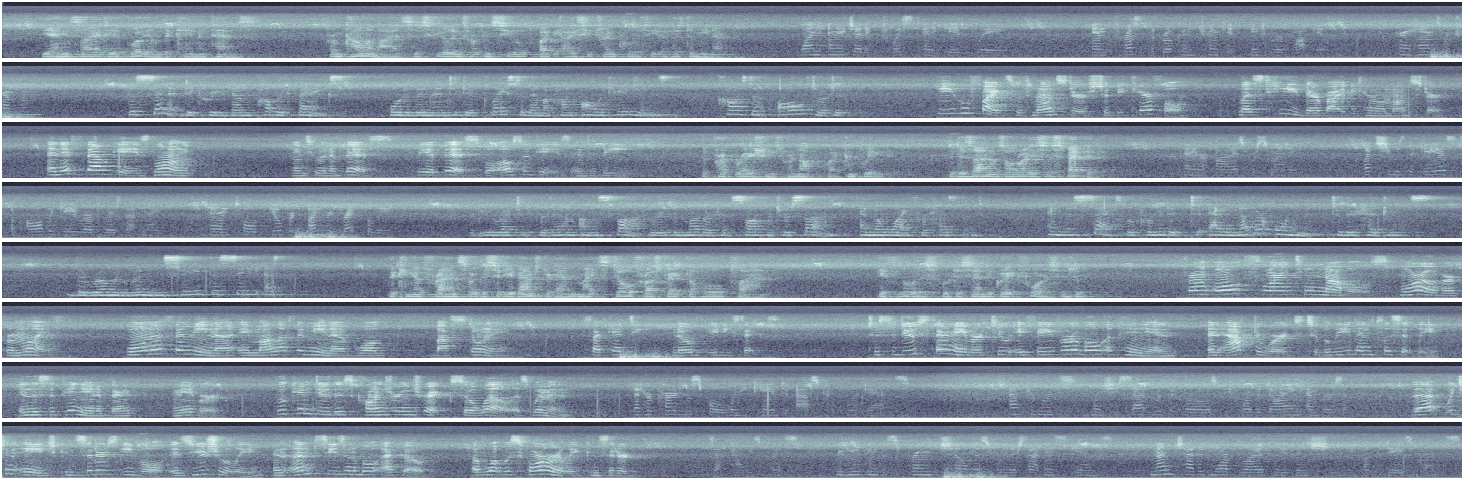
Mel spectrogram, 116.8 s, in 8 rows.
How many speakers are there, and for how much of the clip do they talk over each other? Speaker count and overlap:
4, no overlap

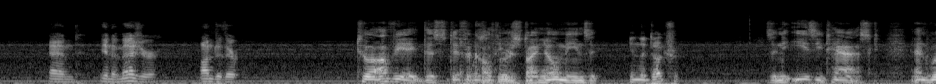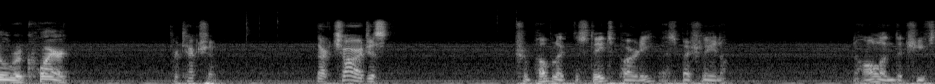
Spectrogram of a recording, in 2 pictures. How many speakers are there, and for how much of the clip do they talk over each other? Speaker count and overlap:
3, about 8%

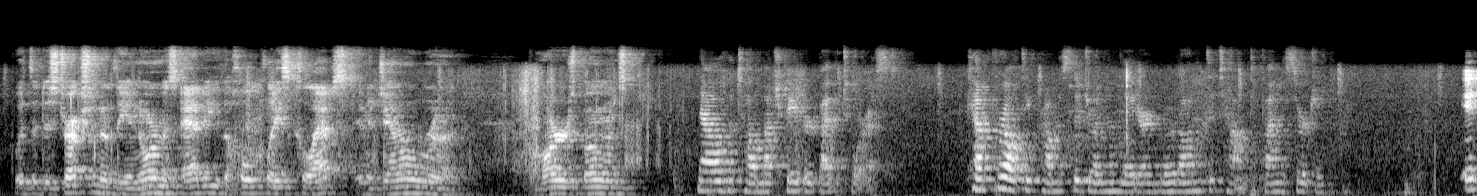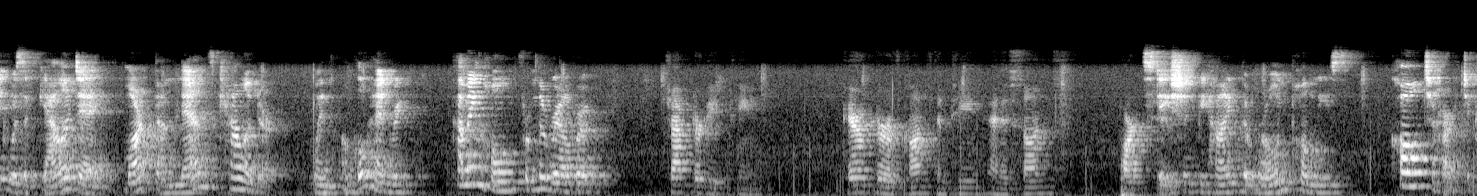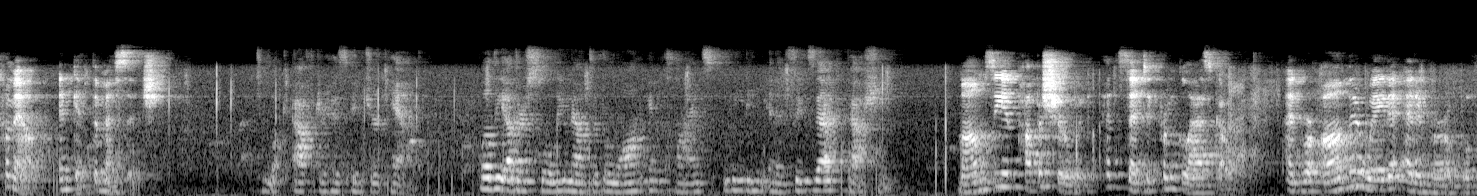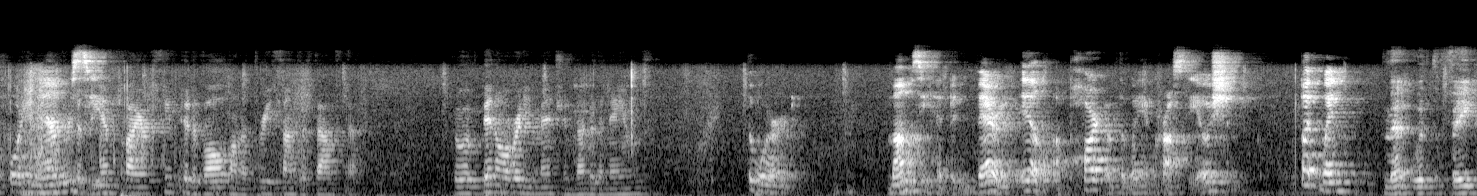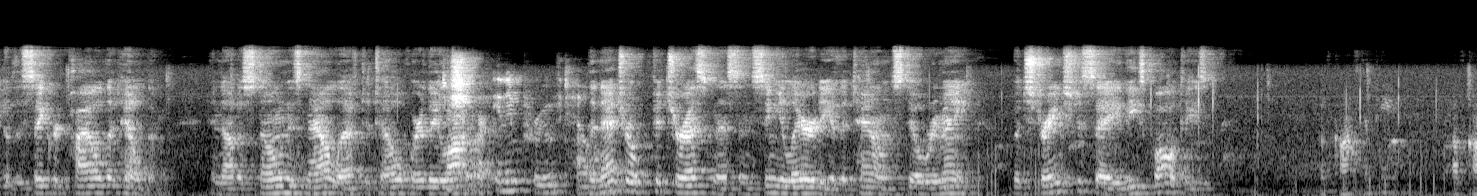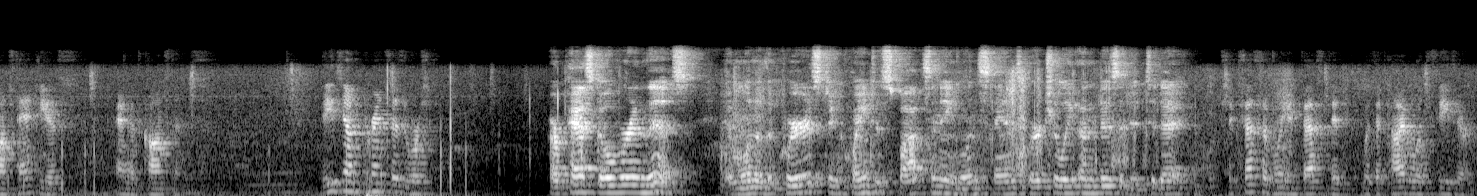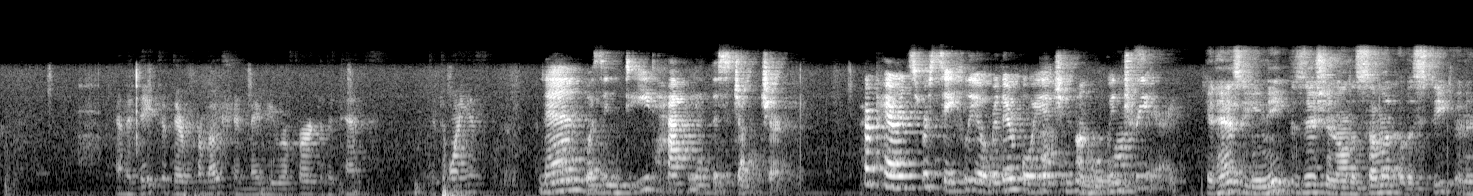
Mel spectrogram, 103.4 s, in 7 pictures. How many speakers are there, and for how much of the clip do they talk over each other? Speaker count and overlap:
4, about 3%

